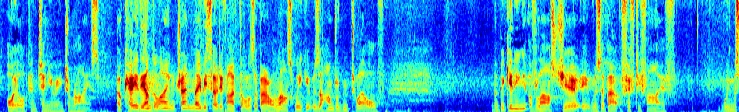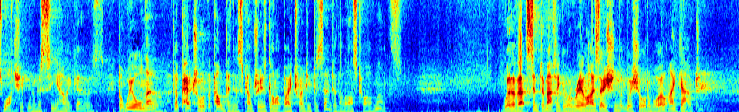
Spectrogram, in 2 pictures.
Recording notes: I recently delivered this speech to the Association of Manufacturers of Power Generation Systems at their annual conference at the Institute of Civil Engineers in London. I recently delivered this speech to the Association of Manufacturers of Power Generation Systems at their annual conference at the Institute of Civil Engineers in London.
